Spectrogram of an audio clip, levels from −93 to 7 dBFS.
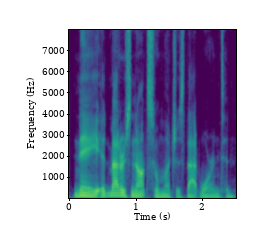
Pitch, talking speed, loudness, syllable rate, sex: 105 Hz, 215 wpm, -19 LUFS, 5.1 syllables/s, male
